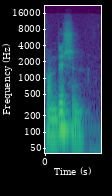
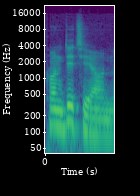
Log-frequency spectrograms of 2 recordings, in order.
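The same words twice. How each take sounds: First: It uses the modern everyday pronunciation. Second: It uses an older, Shakespearean-era pronunciation. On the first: The speaker calls it wrong. "not condition" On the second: The speaker calls it right. "in Shakespearean times, condition was pronounced"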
